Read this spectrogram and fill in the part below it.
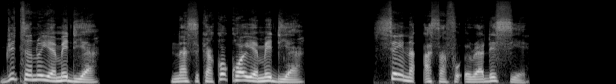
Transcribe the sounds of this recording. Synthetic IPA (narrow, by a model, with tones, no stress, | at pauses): bi˦tʰɛ̃˨nʊ̃˦jɛ˨mɛ̃˦di˨a˨ | nã˨si˨kʰa˨kʰɔ˦kʰɔ˦jɛ˨mɛ˦di˨a˨ | se˦i˨nã˨ʔa˨sa˨fʊ˨ʔɛ˨wɾa˨dɪ˦sɪ˨ɛ̰˨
